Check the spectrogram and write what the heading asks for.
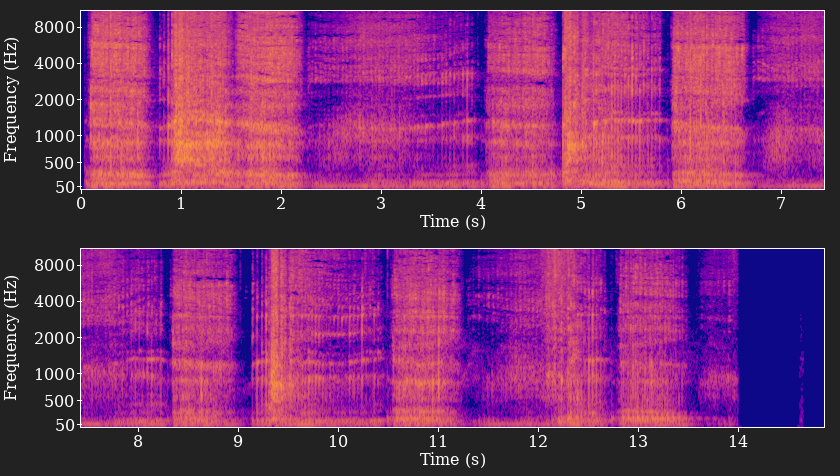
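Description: A lion roaring in a run of about a dozen calls, each under a second long, with short gaps between them and some calls louder than others.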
